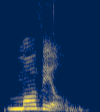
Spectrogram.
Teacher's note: Aquí tenemos que sí, termina en LE, igual que humble, igual que purple, pero cuando la estamos pronunciando, espérenme, cambio acá de color, termina entonces en LE, pero cuando la estamos pronunciando nosotros decimos mobile, y esa E nos queda como si fuera insonora. Entonces, como no tiene sonido, no contaría como sílaba.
